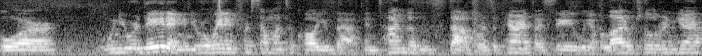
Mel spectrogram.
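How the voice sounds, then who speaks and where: Noticeable background noise and audible room echo fill the recording. A woman speaks at a fairly quick pace with fairly even intonation. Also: fairly low pitch for a woman. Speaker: activist. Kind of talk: speech.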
